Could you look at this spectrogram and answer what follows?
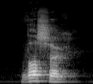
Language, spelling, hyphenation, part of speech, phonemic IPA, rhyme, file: Dutch, wasser, was‧ser, noun, /ˈʋɑ.sər/, -ɑsər, Nl-wasser.ogg
- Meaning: a washer, someone who washes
